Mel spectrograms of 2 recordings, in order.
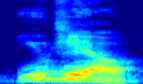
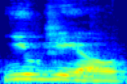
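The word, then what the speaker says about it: Eugeo: Yuiio. Yuiio. That's how they say it.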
